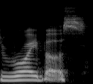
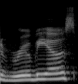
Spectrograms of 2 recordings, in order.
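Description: First: The first syllable sounds like 'roy'. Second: The first syllable sounds like 'roo', not 'roy'. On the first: The speaker calls it right. "now that I stared at it many times, it's rooibos" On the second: The speaker calls it wrong. "I always said rooibos because I put the I in the wrong place"

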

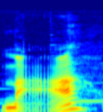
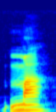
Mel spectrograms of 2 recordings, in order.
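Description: First: The pitch dips down and then rises. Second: The pitch stays high and level throughout. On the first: It means horse. "the big down up one" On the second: It means mother. "it's essentially the highest point in your vocal range"

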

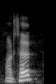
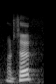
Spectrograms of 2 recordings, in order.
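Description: The two takes are said the same way.

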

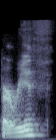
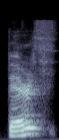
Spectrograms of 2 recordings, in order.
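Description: First: The middle vowel is kept, giving two syllables. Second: The middle vowel is dropped, like one syllable. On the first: "I try to get the I in there, that Berith" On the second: "I think I pronounce it Berith most of the time"

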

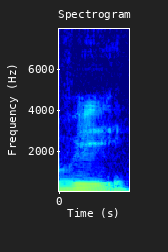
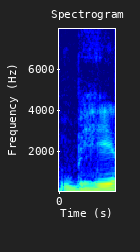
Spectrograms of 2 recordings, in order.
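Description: First: The v is made with lower lip on teeth. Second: The v is made with both lips together. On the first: The speaker calls it right. "একটু আলতোভাবে নিচের ঠোঁটটা উপরের দাঁতের সাথে লাগায় বলবো ভি" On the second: The speaker calls it wrong. "ভি না বলে"

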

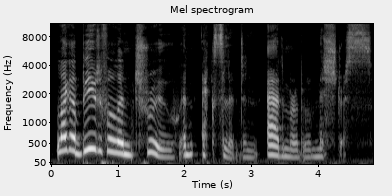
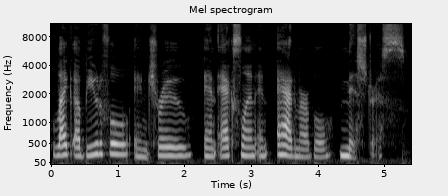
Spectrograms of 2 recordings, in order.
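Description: First: It is spoken in a British accent. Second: It is spoken in a Southern American accent. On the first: "I'll do British" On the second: "The stop with the southern accent"

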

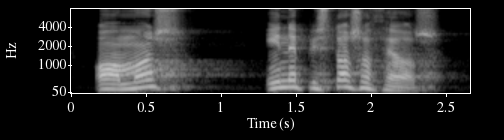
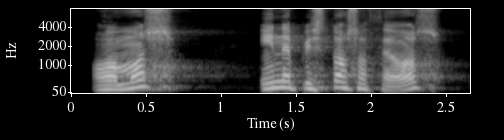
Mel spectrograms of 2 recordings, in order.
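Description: The two takes are said the same way.

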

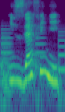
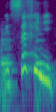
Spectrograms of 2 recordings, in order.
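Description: First: The first word begins with a z sound. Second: The first word begins with an s sound. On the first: The speaker calls it wrong. "Não existe Zé Fini em francês" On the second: The speaker calls it right. "o sé virou zé"

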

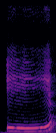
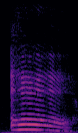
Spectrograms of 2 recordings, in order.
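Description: First: The vowel is said with a closed sound. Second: The vowel is said with an open sound.

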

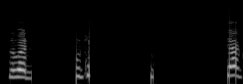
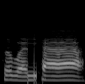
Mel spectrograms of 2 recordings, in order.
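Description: First: The greeting is mumbled with little mouth opening. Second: The greeting is said clearly with the mouth wide. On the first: The speaker comes across badly. The speaker calls it wrong. "อันนี้ไม่เอานะคะเพื่อนๆค่ะ" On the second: The speaker comes across well. The speaker calls it right. "เราต้องพูดสวัสดีค่ะ"

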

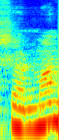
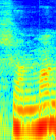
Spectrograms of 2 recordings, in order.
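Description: The two takes are said the same way.

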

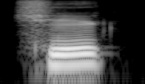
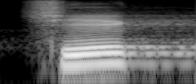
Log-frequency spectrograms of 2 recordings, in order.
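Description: First: A light echo is just starting to be heard. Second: A moderate echo follows the voice. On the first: "baru seperti ini itu echo-nya itu sudah mulai keluar" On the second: "Kita akan coba echo-nya itu di setengah"

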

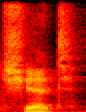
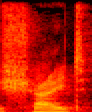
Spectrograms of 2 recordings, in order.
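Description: First: The vowel sounds like the one in bit. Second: The vowel sounds like the one in bite. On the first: This is how Americans say it. "Americans will call it shit" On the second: This is the original German pronunciation. "I think the correct pronunciation is actually Shite from Germany"

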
